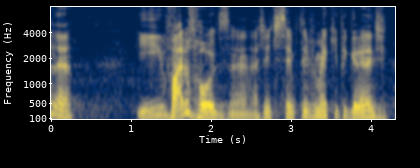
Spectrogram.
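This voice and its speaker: A man, a musician guest telling road stories in a relaxed, laughing way. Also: medium pitch. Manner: relaxed storytelling, laughs often, frequent "né?". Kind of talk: casual interview chat.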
